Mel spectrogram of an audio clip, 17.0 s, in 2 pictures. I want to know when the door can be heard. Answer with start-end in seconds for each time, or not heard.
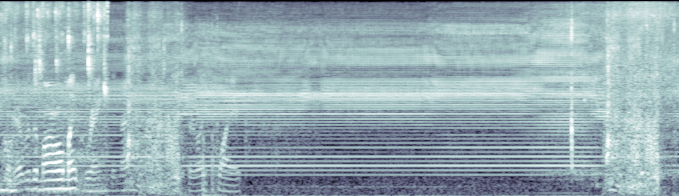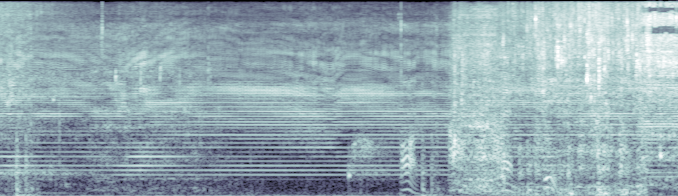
2.2-2.9, 8.4-9.2, 13.6-14.2.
